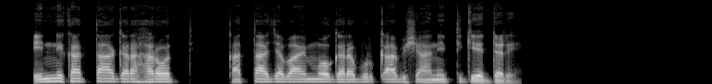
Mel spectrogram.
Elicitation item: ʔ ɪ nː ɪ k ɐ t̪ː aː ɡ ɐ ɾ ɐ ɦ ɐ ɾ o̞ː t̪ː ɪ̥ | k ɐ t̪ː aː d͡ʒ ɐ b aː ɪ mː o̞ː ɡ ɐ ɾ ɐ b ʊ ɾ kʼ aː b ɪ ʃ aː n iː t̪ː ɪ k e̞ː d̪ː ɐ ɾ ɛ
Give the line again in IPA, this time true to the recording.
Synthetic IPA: ʔ ɪ nː ɪ k ɐ t̪ː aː ɡ ɐ ɾ ɐ ɦ ɐ ɾ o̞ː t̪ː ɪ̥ | k ɐ t̪ː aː d͡ʒ ɐ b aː ɪ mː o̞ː ɡ ɐ ɾ ɐ b ʊ ɾ kʼ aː b ɪ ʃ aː n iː t̪ː ɪ ɡ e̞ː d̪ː ɐ ɾ ɛ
